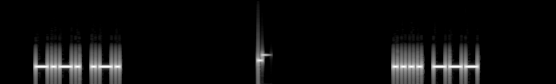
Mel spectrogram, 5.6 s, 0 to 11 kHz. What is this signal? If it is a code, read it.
Morse code, heard as a keyed tone, about 30 wpm, 700 Hz. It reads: CR HO
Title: Top Two Letter Combinations in Words 30wpm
